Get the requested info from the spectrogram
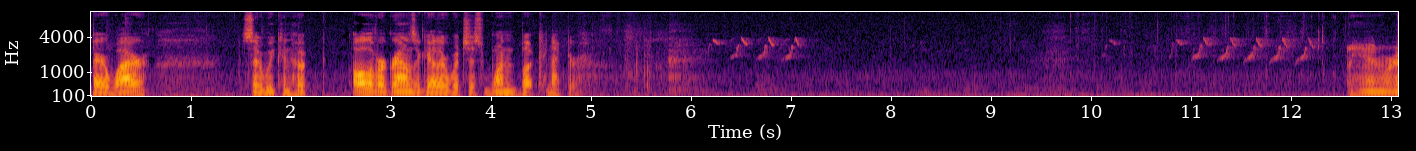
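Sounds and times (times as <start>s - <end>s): bird chirping faintly: 6.2s - 7.3s, 8.2s - 12.8s.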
